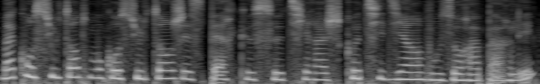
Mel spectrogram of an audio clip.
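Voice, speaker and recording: A woman with a cold gives a gentle, reassuring daily tarot reading, thinking aloud with small fillers. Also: a little high, normal speed, vocal fry. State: has a cold. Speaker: tarot card reader.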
